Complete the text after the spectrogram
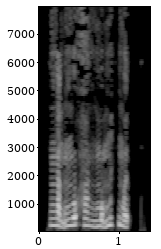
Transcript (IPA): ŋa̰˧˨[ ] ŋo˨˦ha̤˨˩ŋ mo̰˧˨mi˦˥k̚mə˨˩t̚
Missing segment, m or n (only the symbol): n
